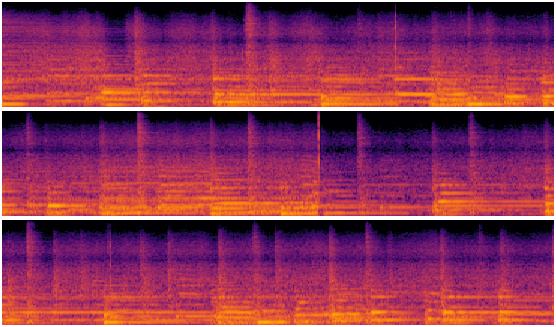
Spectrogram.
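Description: Jazz piano trio playing: upright acoustic piano, pizzicato double bass and drum kit with cymbal strokes.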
